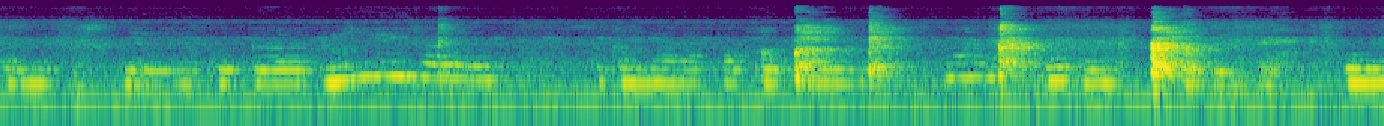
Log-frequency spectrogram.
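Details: About four short coughs from a child over a steady background hum and a child's sing-song voice; an ordinary cough.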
